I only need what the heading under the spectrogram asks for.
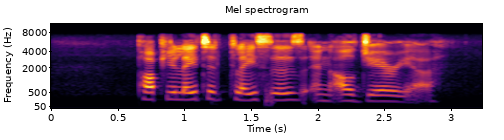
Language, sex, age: English, female, 18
